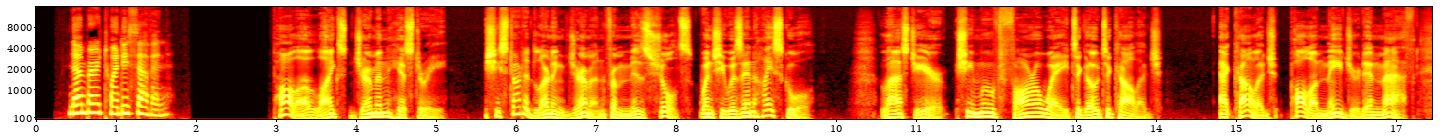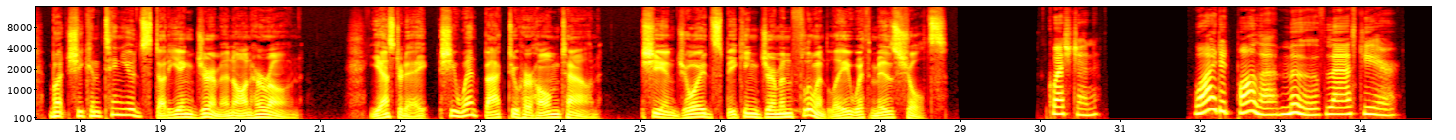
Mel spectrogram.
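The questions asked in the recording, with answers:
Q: Why did Paula move last year?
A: To go to college.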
